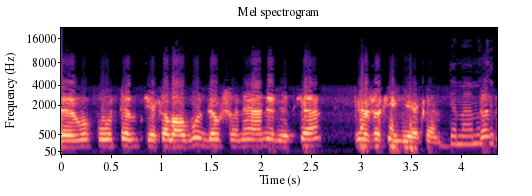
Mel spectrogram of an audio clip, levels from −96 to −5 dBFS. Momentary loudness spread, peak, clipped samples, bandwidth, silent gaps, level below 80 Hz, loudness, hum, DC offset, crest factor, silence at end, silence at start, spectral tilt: 11 LU; -2 dBFS; under 0.1%; 9.8 kHz; none; -58 dBFS; -18 LUFS; none; under 0.1%; 18 dB; 0.05 s; 0 s; -6 dB/octave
